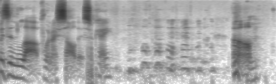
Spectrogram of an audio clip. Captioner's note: laughter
